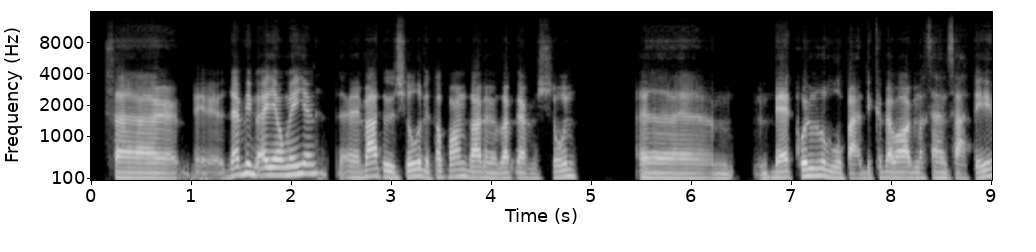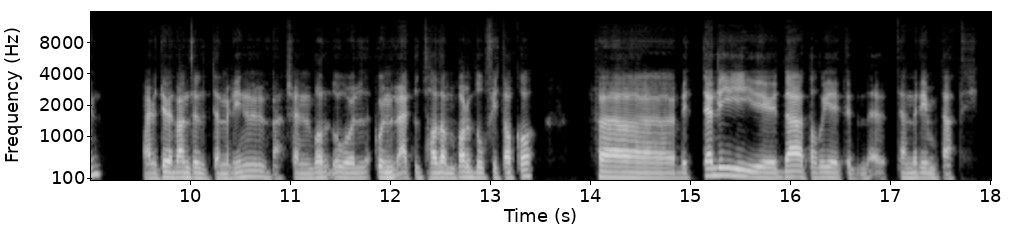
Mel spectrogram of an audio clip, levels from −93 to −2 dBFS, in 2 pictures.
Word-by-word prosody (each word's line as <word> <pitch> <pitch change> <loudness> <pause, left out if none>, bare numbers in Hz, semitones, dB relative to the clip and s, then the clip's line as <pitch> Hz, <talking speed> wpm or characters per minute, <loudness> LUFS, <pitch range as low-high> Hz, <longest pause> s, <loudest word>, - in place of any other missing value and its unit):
فده 110 -2 0
ده 155 - +3
بيبقى 180 -3 +4
يوميًا 190 +4 +3
بعد 135 +5 +2
الشغل، 130 +2 +1
طبعًا، 130 +5 0
بعد 120 -1 +3
أمَّا 110 -1 -2
بارجع 110 0 +1
من 100 - -10
الشغل، 120 +9 -3 0.6
آمم، 105 -2 -1 0.2
باكُل، 120 +9 +2
وبعد 110 -5 0
كده 120 +2 -1
باقعد 115 -1 +3
مثلًا 110 0 -3
ساعتين، 120 - -1 0.4
بعد 100 +1 -1
كده 115 +4 +3
بانزِل 110 -1 +1
التمرين، 110 +6 -3
عشان 100 -2 -6
برضه 115 -1 -1
ال 110 +1 -4
يكون 120 -1 0
الأكل 115 0 -1
اتهضَم 110 0 +1
برضه 115 +1 +1
وفي 110 +1 -5
طاقة، 125 +8 0 0.6
فبالتالي 115 +3 +2
ده 125 +2 +4
طبيعة 110 -1 -2
التمرين 105 +1 -5
بتاعتي. 105 - -8
115 Hz, 125 wpm, -24 LUFS, 105-125 Hz, 0.6 s, بيبقى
